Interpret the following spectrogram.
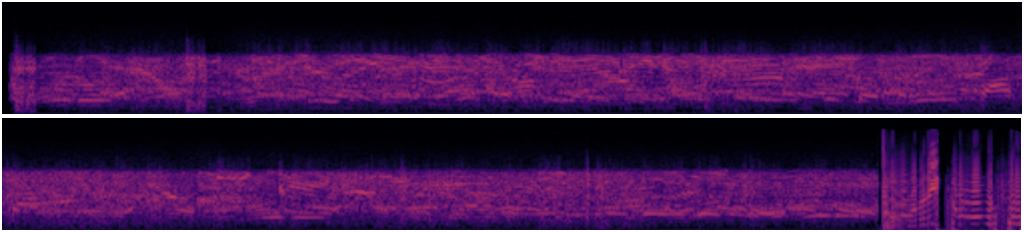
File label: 75m pileup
